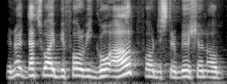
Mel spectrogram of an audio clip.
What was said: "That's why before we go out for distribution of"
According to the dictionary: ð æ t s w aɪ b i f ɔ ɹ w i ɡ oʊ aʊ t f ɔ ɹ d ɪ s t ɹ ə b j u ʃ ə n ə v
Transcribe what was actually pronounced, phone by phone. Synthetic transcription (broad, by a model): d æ t s w aɪ b i f ɔ ɹ w i ɡ oʊ aʊ t f ɔ ɹ d ɪ s t ɹ ə b j u ʃ ə n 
